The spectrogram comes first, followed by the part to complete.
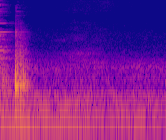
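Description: Faint handling of a small aluminum bracket: a light clink or two near the start, then only a low steady background hum.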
